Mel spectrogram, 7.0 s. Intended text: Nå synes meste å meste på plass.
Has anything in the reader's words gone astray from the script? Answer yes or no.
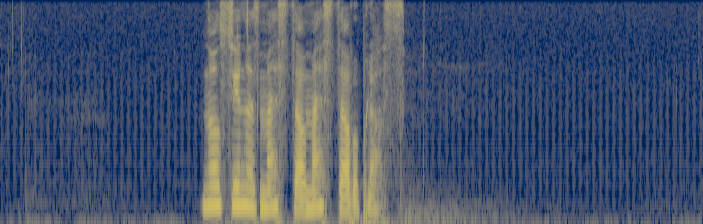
no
